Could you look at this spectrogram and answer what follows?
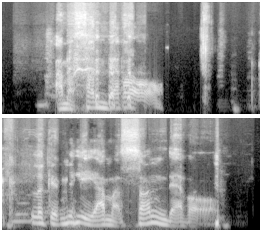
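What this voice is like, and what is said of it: Impression of a sun devil. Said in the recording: “impersonation of a sun devil”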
